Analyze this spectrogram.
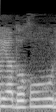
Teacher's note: غین کو آپ نے ادنا حلق سے پر آواز نکالنی ہے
